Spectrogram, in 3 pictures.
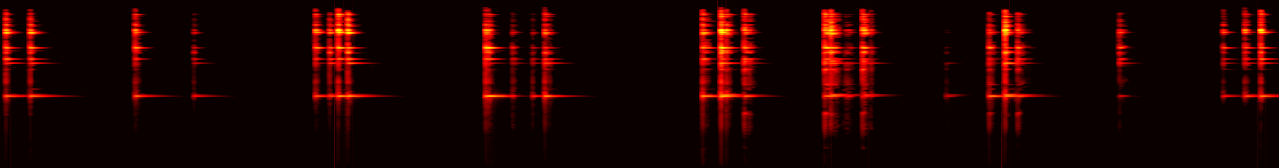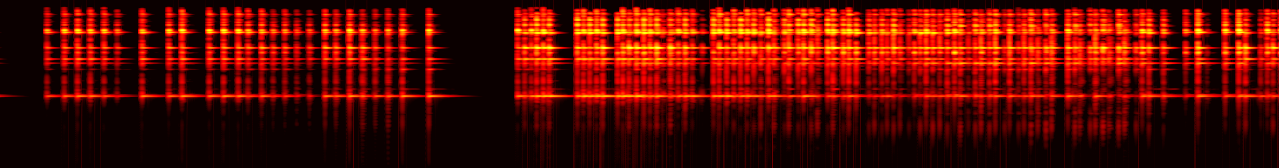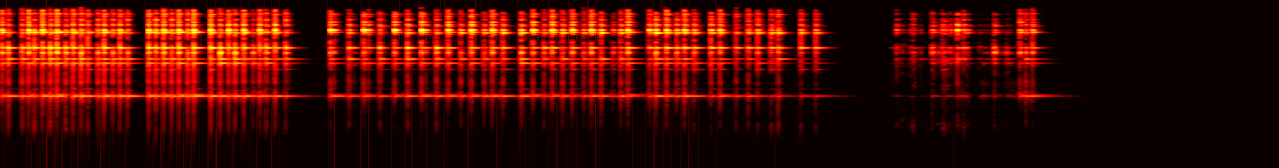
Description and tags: coffee cup spoon
Sounds of a ceramic coffee cup being hit with a steel spoon, single hits and repetitive fast hits for imitating a bell of sorts. CAUTION: may get noisy and ear-piercing ;)
I recorded this for my own sound design purposes (game SFX) and thought I would share it with anyone who may find it useful - if you do, please help yourself and enjoy!
household-objects, ringing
